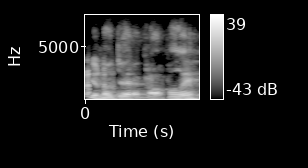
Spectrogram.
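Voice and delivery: put-on loud, scary shouting, Irish accent. Retelling a man shouting at him when he was seventeen, big scary Irish voice. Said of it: "big scary Irish voice".

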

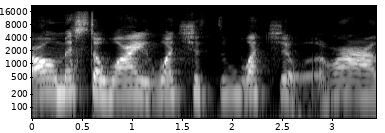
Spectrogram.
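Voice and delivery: loud, very slow, weird, drawn-out rambling complaining rant. Describing a scene where a high character rants aloud to himself, imitating someone complaining. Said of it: "Like he's just like complaining".

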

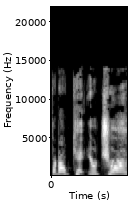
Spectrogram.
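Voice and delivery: plain

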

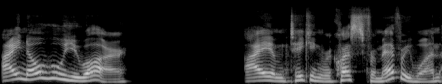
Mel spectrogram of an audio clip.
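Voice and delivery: mock deliberately sweet, nice, polite, courteous tone. Retelling answering the bride's mom who wanted 80s music, retelling own put-on nice voice. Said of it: "I told her like nicely with my nice voice".

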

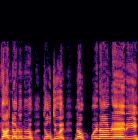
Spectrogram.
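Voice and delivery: desperate pleading. Retelling a scripture story, a figure begging god, retelling a desperate plea. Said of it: "But then Moses pleaded".

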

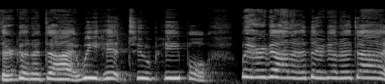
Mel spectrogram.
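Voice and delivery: mock screaming in a very high, intense voice. Retelling a movie scene where a girl screams after a boat crash: imitating a girl screaming.

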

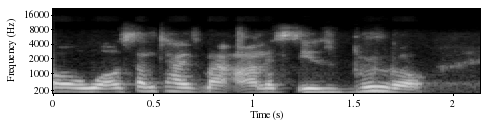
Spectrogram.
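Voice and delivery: ordinary talk

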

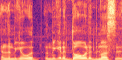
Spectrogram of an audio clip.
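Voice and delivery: imitated New York accent. Back from a trip to New York, the speaker jokes, imitating a New York accent. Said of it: "That's what they all sound like".

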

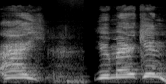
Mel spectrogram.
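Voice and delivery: put-on very high-pitched New Zealand accent. Retelling meeting New Zealanders at a bar, quoting them in a New Zealand accent. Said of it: "That was a very good accent for when you said you guys American".

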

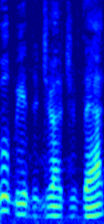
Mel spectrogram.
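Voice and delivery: tiny, small, soft little voice. Retelling a remark heard in church after announcing a short message: imitating a little voice. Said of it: "I heard a little voice say".

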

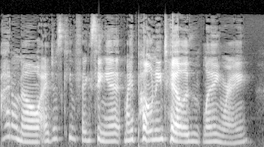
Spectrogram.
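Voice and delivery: ordinary delivery

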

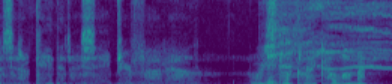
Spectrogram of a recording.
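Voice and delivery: unvoiced teasing whisper.

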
